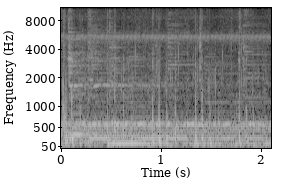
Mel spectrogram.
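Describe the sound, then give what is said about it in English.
Horse hooves pound in a quick, repeated clatter, steady in loudness, as a rider kicks her horse and gallops off toward a plateau, over a low sustained tonal background like a soft musical drone. “She kicks her horse and shoots off toward the plateau.”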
